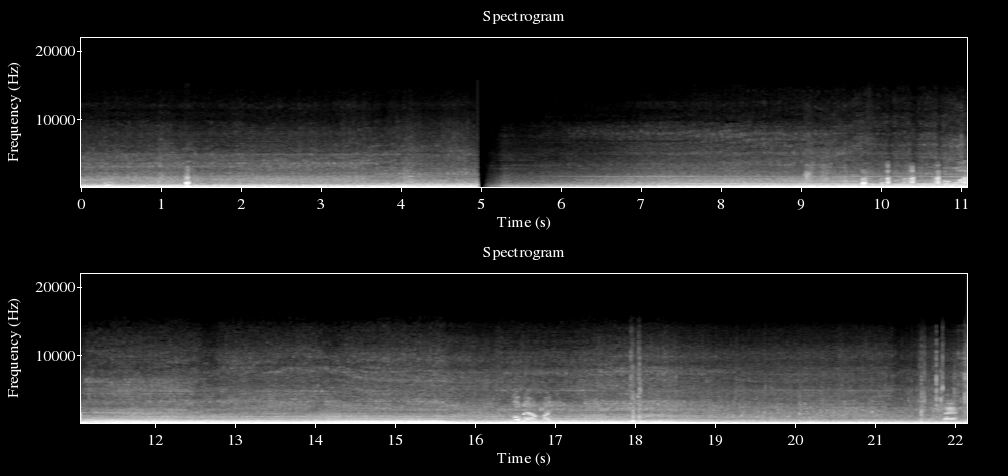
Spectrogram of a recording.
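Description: Boat motor running steadily with the boat under way. The sound cuts out for a moment about five seconds in and comes back, and about halfway through the motor's pitch drops as it is throttled back.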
